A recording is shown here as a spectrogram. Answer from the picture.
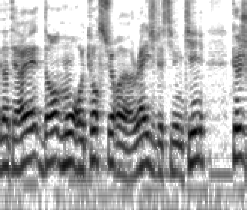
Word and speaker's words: Rage: dans mon retour sur rage de Stephen King que que je prononce à l'américaine he parce que c'est rage moi ça m'évoque une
